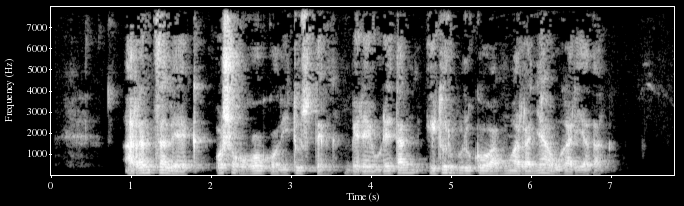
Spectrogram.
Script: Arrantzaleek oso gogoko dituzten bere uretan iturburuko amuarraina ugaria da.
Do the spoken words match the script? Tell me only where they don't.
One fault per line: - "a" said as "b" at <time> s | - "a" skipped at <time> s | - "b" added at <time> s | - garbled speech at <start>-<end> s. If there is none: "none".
none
